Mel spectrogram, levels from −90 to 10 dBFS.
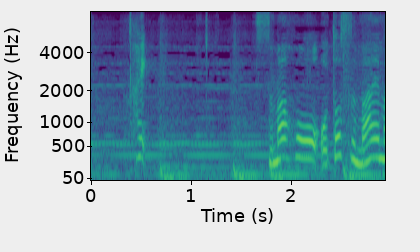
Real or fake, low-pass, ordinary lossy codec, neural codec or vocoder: real; none; none; none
